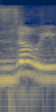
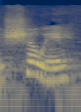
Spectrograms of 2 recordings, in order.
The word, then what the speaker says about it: Zoe: it that was because that is how I said Zoe when I was younger, because apparently I couldn't say my name correctly, so Showy was how I said my name.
